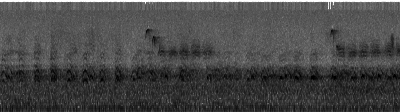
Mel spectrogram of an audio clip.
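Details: Several American Crows, about five counted during a winter Christmas Bird Count, raise an excited racket of harsh, overlapping caws in quick succession over low wind rumble; possibly reacting to a predator or rival crows.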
